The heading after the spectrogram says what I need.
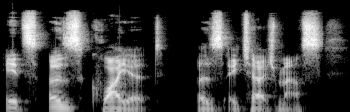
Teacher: the as becomes a us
